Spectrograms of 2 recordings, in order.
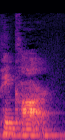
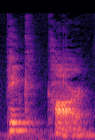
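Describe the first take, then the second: First: The two words are linked together. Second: The two words are said separately.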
